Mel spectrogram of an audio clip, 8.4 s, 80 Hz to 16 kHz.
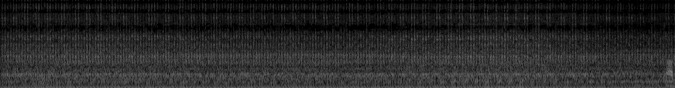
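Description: A 2019 Renault Kangoo 1.5 K9K diesel engine, around 220,000 km, idles steadily with a low, even knocking rumble that holds constant throughout.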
